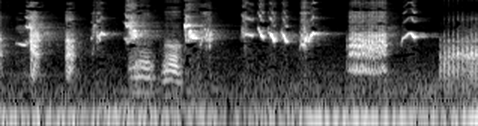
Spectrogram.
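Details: Black-winged starling, white-eyed type, singing a full varied song used as a morning training recording: loud harsh squawks, buzzy bursts and short whistled notes in quick succession, with a low hum behind.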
